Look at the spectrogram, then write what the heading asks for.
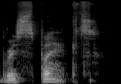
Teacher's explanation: Stressed on the second syllable, if it's a noun or a verb.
